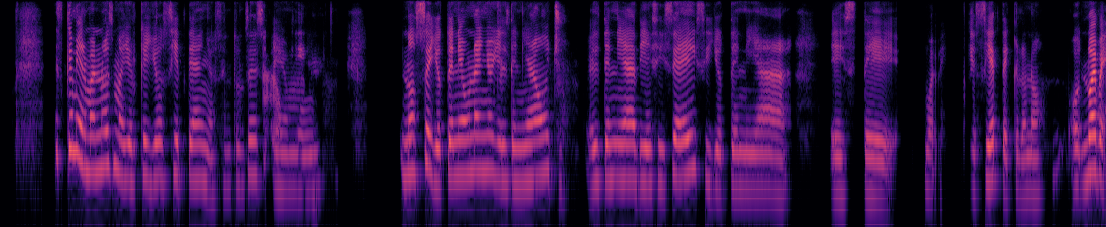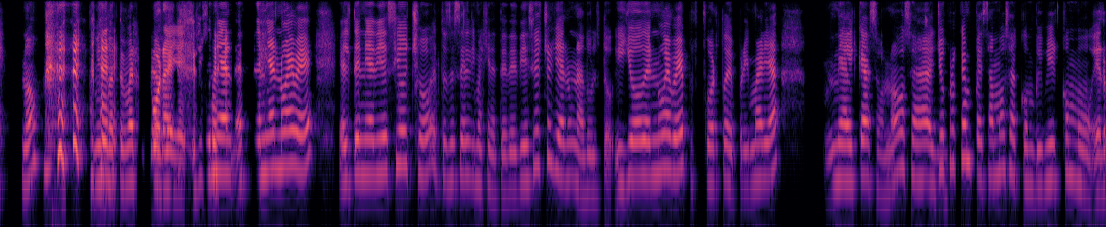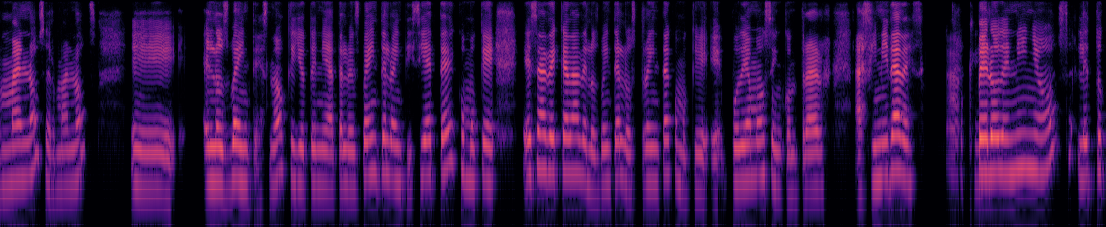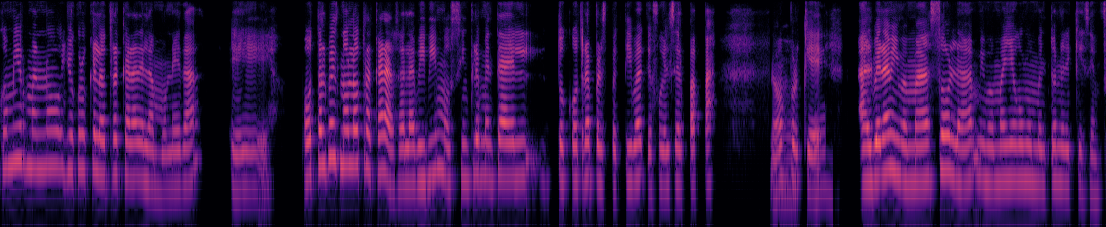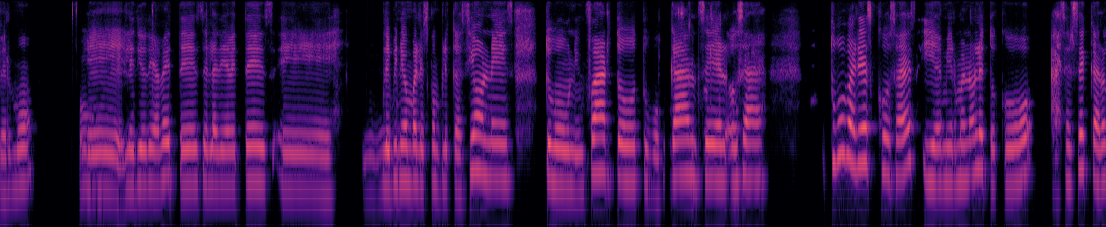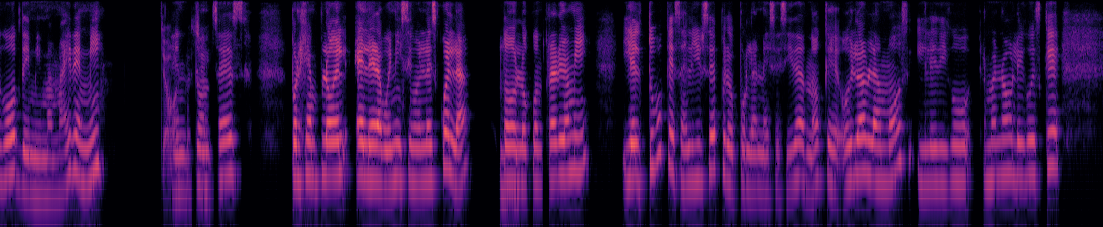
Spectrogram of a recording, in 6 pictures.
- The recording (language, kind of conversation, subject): Spanish, podcast, ¿Cómo era la dinámica familiar en tu infancia?
- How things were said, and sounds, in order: laughing while speaking: "Ah. Por ahí"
